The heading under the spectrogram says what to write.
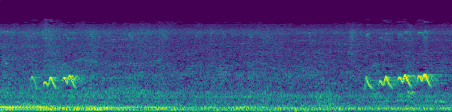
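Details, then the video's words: Cuckoo's second type of call: two quick bursts of three or four rising, whistled notes, several seconds apart, over a steady low engine-like rumble. "Second type sound of cuckoo"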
